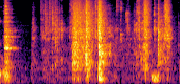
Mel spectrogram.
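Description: Strip of peel being cut from a lemon with a bar knife or peeler: several short scraping strokes.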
